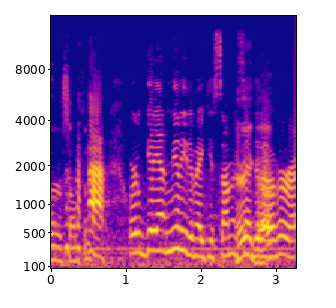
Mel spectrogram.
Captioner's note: laughs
